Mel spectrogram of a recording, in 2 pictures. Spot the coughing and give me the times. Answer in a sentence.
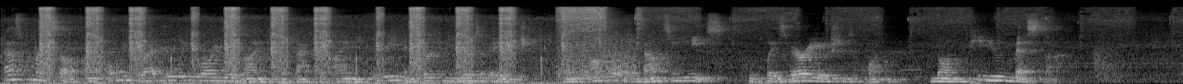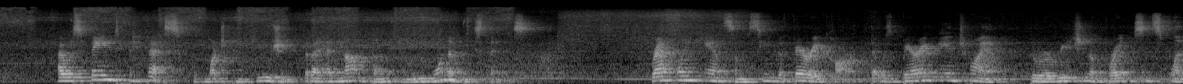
You can't hear the coughing here.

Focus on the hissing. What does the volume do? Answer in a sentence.
The volume of the hissing goes down.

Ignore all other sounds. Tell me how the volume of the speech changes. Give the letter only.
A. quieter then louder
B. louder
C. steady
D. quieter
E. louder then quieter
C.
